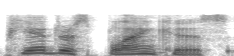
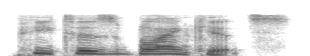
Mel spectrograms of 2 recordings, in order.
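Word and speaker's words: Piedras Blancas: greater Oddities of pronunciation at San Simeon where I heard Pedra blanas seriously referred to as Peter's blankets and a Royo Cruz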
